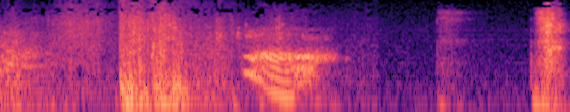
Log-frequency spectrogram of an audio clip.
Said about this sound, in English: Where did this gunshot come from? It's a trivia question.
